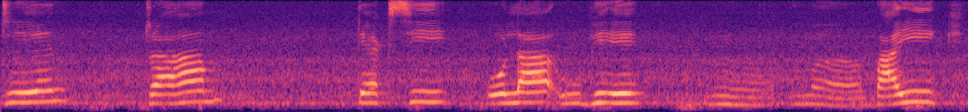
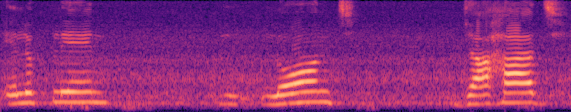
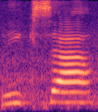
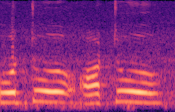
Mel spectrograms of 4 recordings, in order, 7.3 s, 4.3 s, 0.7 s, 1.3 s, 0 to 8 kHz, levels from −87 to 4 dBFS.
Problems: constant background noise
